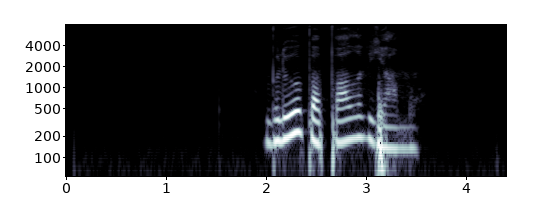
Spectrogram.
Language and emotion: Russian, neutral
